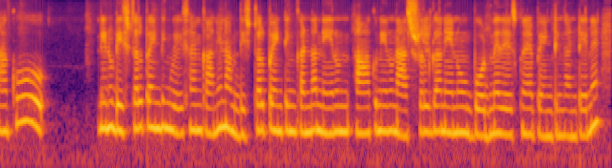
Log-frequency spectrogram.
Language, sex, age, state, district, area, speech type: Telugu, female, 30-45, Andhra Pradesh, Guntur, urban, spontaneous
